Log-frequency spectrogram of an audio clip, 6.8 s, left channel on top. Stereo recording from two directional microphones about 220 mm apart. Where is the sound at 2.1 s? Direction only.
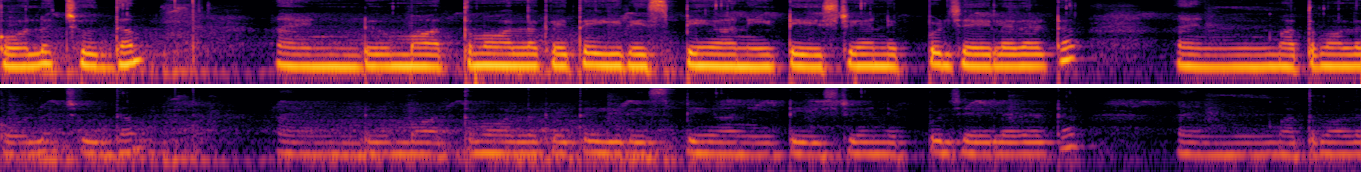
45° left (ahead or behind).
